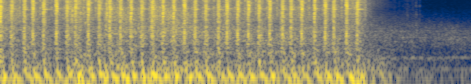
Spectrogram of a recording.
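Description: A rapid burst of automatic gunfire rattles loudly.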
